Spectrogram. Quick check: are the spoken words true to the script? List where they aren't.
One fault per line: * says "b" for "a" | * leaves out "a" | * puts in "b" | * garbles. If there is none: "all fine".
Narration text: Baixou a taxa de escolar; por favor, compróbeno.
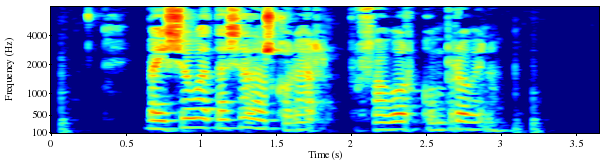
all fine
